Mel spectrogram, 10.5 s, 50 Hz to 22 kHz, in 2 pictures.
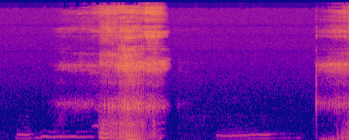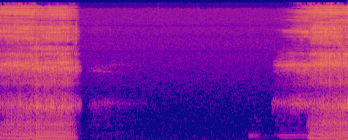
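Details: Loud, rough snoring on each breath with quieter breaths between, about 15 breaths a minute: snoring.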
